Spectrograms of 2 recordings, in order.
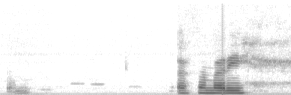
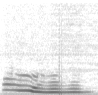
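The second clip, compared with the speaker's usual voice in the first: real sleepy yawn; 5 semitones higher than usual. Real, not acted. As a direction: let a yawn slip out mid-sentence. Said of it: "Had a yawn".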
